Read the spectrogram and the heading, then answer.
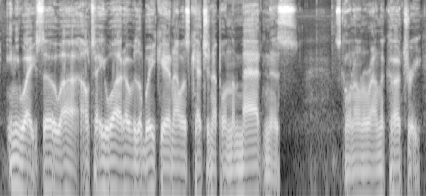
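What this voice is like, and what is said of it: Tired, worn-out voice. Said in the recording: “my voice is a little tapped out this morning”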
